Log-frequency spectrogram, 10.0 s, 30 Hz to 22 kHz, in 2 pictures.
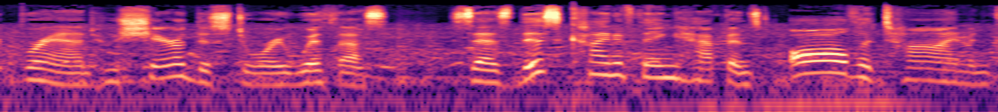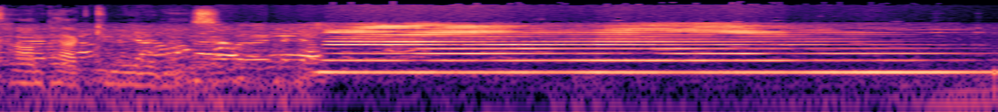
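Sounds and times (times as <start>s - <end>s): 
speech: 0.1s - 7.5s
train horn blaring: 6.5s - 9.9s.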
